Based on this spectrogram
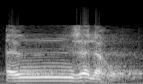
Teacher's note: لأنها مخفة، النون تخفى إذا جاء بعدها حرف الزاي، حرف الزاي إذا جاء بعد النون الساكنة أو التنوين نخفيها بغنة قدر حركتين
